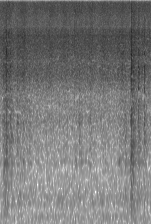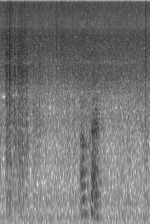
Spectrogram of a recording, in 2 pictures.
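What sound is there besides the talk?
sauteing pasta dish ingredients in olive oil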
